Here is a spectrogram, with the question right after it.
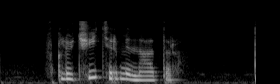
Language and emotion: Russian, neutral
